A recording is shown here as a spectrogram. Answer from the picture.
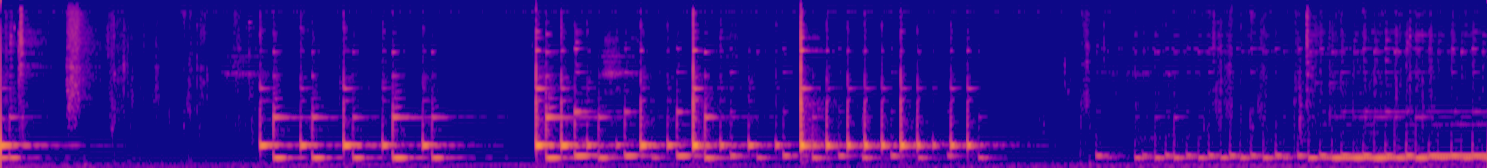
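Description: Vibraphone played with yarn mallets in a free improvisation. A ringing chord dies away, then after a quiet gap come short groups of quick, repeated two-note figures with pauses between them, ending in a faster, denser run of repeated notes.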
